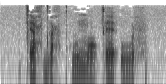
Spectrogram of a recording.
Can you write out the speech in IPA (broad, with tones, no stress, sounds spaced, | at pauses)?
tʼ ɛ˦ ħ d̪ ɯ˨ ħ kʷʰ ɯ˦ m ɔ˨ kʼ ɛ˦ ʔ u˦ ħ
